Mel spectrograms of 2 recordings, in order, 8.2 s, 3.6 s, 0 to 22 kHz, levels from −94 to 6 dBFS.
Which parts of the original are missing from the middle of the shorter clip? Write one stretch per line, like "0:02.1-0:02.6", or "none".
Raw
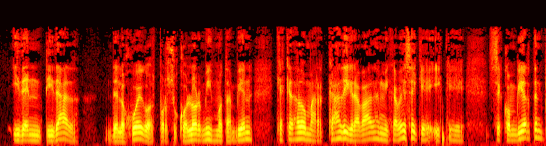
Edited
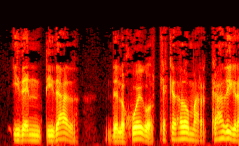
0:02.3-0:04.1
